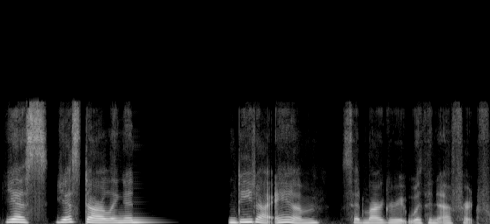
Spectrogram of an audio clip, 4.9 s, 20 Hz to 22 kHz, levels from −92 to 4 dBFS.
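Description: Speech carried over a call path whose audio tops out near 12 kHz. A call audio freeze runs from 1.33 to 2.31 s. The sound smears into a fading buzz, then about 0.55 s of silence, before resuming with nothing lost. This is likely a jitter buffer running empty while packets were delayed.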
